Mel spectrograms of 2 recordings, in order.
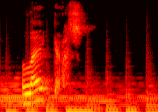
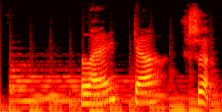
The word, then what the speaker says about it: lékař: Let's look at R in the end of the word, like lékař, a doctor. Lékař, lékař, lékař.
